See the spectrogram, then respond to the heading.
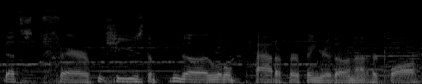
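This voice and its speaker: A man's voice: on the low side, fairly even intonation, moderate pace. A man chatting casually as a player in an online role-play. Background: music.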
